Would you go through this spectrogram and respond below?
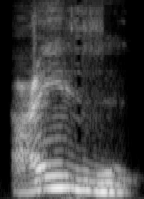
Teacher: Ha sini ada safir. Ada safir iaitu berdesir pada izza. Iz itu safir.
